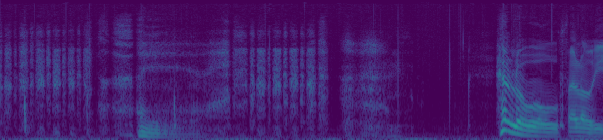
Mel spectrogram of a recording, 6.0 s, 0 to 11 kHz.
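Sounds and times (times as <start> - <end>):
old hound panting lying in the road: 0.0 - 1.4, 2.0 - 3.8
old hound strained wheezy gasp: 0.0 - 4.0
speech: 1.4 - 1.9, 5.0 - 6.0.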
